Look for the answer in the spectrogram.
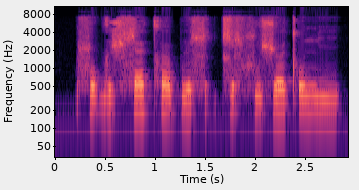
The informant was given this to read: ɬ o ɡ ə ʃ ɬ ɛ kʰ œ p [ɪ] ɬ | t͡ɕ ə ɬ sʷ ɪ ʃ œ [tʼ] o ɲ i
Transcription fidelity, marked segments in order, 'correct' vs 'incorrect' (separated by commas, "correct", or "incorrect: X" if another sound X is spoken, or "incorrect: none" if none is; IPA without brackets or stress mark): correct, correct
